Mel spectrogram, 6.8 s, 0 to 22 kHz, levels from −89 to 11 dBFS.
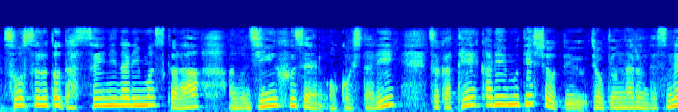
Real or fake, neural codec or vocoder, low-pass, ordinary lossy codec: real; none; none; none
